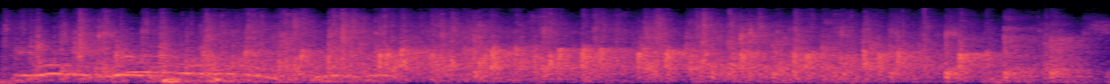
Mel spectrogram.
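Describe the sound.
A crowd applauds steadily, dense clapping filling the room for several seconds with a few voices and cheers mixed in near the start.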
